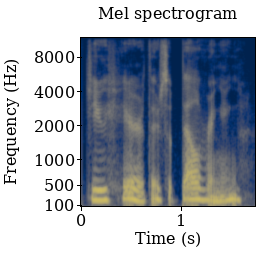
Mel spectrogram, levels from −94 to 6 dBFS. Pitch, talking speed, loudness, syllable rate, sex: 205 Hz, 240 wpm, -18 LUFS, 5.8 syllables/s, female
